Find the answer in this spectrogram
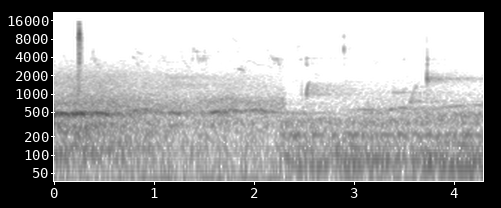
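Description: Animated-film soundtrack: a bright click just after the start, then the score fading out into faint ambience with a few short, high chirps and light clicks in the second half.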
